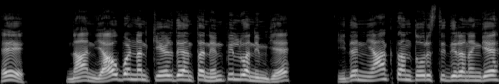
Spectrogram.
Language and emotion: Kannada, angry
